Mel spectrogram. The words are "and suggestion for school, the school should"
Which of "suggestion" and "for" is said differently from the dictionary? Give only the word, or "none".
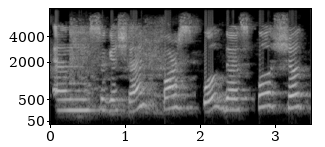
suggestion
